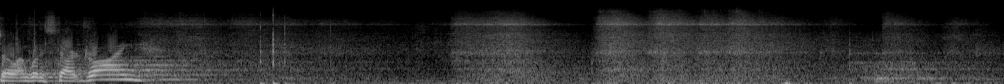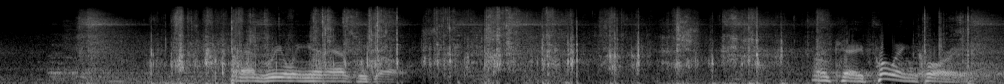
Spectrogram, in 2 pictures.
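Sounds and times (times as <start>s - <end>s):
fish tape scraping through conduit: 1.7s - 9.7s, 10.8s - 18.4s.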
